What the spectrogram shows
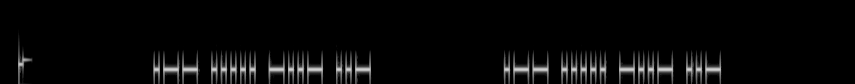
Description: Morse code, heard as a keyed tone, about 25 wpm, 700 Hz. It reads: W5XU W5XU
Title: Easy Call Signs Repeated 2x - 25wpm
